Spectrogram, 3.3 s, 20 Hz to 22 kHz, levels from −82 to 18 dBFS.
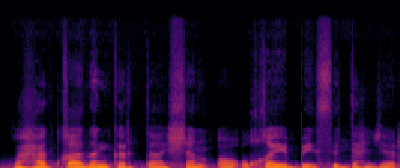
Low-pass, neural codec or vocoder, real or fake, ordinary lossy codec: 19.8 kHz; autoencoder, 48 kHz, 32 numbers a frame, DAC-VAE, trained on Japanese speech; fake; none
